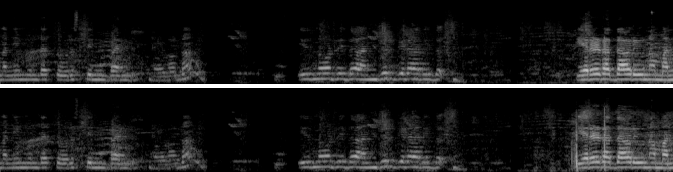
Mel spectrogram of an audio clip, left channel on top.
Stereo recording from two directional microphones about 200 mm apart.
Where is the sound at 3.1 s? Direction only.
10° left (ahead or behind).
